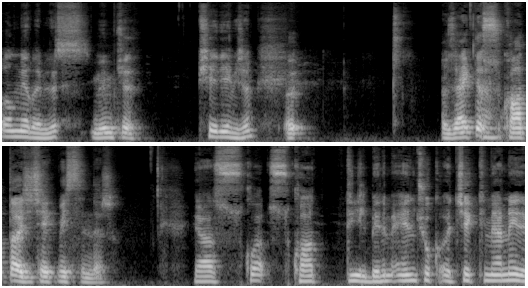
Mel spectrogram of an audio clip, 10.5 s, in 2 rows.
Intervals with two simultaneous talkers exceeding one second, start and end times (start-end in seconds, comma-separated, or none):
none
